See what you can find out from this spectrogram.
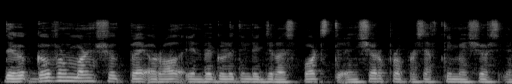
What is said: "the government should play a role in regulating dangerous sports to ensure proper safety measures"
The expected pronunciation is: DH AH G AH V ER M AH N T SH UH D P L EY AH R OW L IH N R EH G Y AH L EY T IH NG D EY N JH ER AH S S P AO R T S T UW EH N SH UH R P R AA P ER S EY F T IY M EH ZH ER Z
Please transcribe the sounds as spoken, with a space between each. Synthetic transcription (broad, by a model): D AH G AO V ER M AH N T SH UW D P L EY AH R OW L IH N R EH G Y AH L EY T IH NG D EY JH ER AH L S P AO R T S T UW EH N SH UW R P R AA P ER S EY F T IY M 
